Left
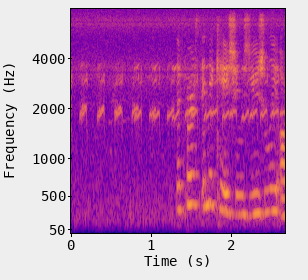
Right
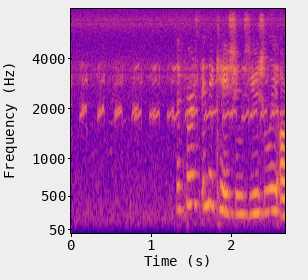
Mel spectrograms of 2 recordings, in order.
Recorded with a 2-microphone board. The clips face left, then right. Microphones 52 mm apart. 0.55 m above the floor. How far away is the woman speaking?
About 1.6 m.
